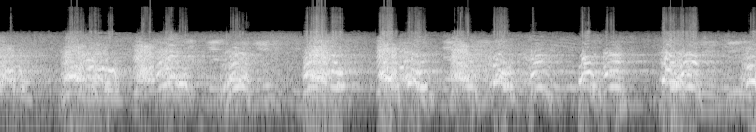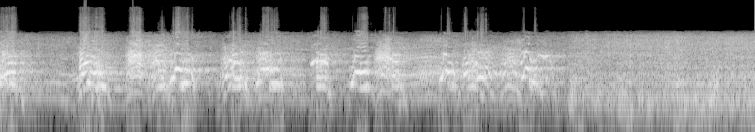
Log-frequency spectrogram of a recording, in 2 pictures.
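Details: Several hunting dogs barking at a wild boar, sharp barks in rapid bursts about every half second, overlapping and uneven, fading into rougher noise near the end.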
